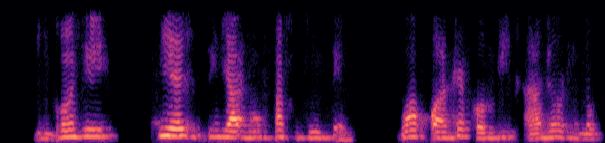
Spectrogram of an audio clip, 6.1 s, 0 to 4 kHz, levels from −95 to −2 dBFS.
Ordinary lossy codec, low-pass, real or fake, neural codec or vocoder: none; 3.6 kHz; fake; codec, 16 kHz, 1 kbps, FreqCodec, smaller model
